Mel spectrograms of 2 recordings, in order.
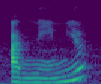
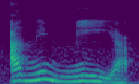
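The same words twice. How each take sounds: First: "anemia" as a-NE-mia, stress on NE; Spanish pronunciation. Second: "anemia" slowly as a-ne-MI-a; Portuguese pronunciation. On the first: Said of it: "no espanhol". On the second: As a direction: draw out the stressed MI in "anemia". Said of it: "e no português". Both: Shown as a demonstration.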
